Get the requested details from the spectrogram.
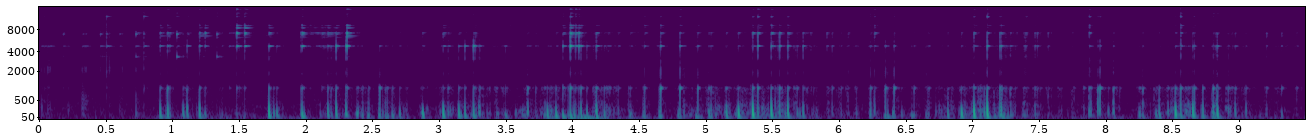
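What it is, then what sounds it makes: Cut glass vase. A hollow, empty cut-crystal vase is tilted and turned upside down while long nails tap and scratch across its patterned surface and base. The result is a quick run of light, clinking taps with bright, short-lived glassy tones over soft, dull thuds and scratchy rasps.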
